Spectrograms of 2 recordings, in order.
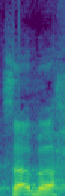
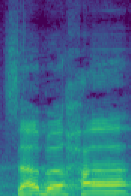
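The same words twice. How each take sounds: First: The word ends with an added glottal stop. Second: The word ends on an open vowel. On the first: The speaker calls it wrong. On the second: The speaker calls it right.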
